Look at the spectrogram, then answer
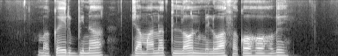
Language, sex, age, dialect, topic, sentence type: Magahi, male, 25-30, Northeastern/Surjapuri, banking, question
